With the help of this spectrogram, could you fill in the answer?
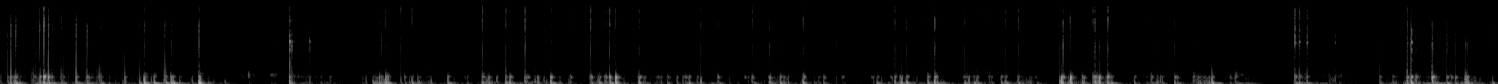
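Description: Long acrylic nails scratch the woven grille of a hollow metal mesh microphone head from the sides and top. Dense bursts of scratchy, crackling rubbing come in clusters separated by brief silences, with a heavy, boomy low-end thump and faint bright edges.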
